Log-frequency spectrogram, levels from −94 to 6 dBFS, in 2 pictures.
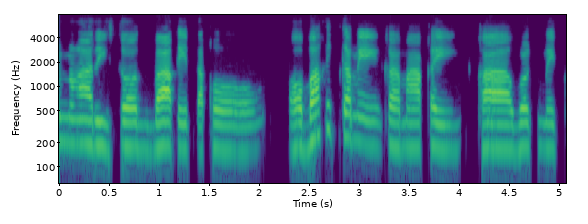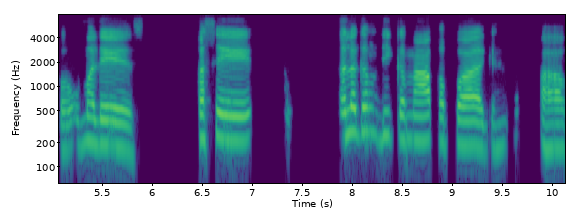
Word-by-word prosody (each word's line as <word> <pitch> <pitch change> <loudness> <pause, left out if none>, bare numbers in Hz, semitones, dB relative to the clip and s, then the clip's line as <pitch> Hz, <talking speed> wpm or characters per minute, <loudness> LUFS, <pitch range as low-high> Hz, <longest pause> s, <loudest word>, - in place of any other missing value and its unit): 'yong 205 -1 -6
mga 195 -1 +2
reason 180 -1 0
bakit 175 -1 +5
ako 165 0 -4 0.2
o 165 - -7
bakit 235 - +3
kami 205 -8 0
ka 180 -2 +1
maki 175 -1 -2 0.2
ka-workmate 170 0 +2
ko 170 +3 -9
umalis. 190 -6 0 0.5
Kasi, 220 -1 +2 0.9
talagang 270 0 0
di 245 - -5
ka 225 -2 -5
makakapag, 185 -5 0 0.3
ah, 170 0 -2
180 Hz, 115 wpm, -22 LUFS, 170-210 Hz, 0.9 s, bakit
